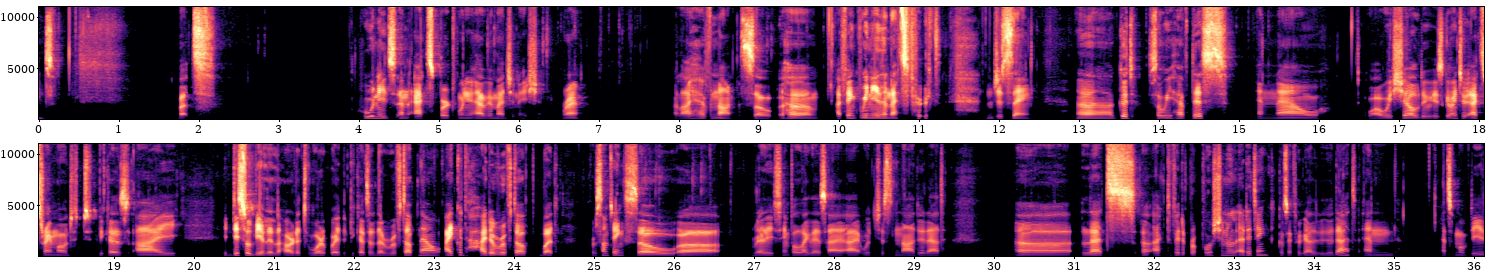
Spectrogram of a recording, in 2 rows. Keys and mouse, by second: 0.1 middle click, 0.5 z, 5.7 g, 6.6 middle click, 7.4 middle click, 7.9 s, 9.5 middle click, 9.7 middle click, 10.4 middle click, 10.8 middle click, 11.3 shift+middle click, 12.7-13.2 middle drag, 14.5-15.0 middle drag, 15.1 middle drag, 18.5 KP_7, 20.6 shift+middle click, 21.2 shift+middle drag, 22.1 middle click, 23.3 Tab, 24.6 ctrl+r, 26.1 drag, 26.5 middle drag, 29.3 g, 32.3 click, 33.3 g.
